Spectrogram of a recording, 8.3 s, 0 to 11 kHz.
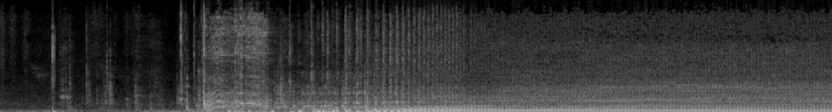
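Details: John Deere GT225 lawn tractor after fixing its no-run problem and cleanup: cranks briefly, catches cleanly and settles into a steady, even idle with no misses. Runs and drives nicely and fires easily.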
